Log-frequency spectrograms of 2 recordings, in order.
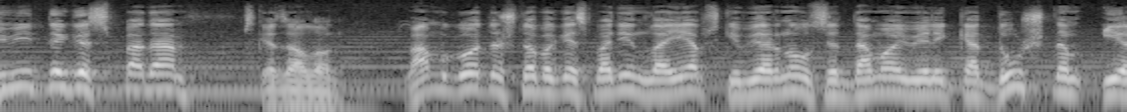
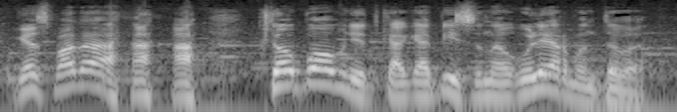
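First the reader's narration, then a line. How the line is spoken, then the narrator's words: Laughing question. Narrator (Russian): спросил фон Корн, смеясь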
